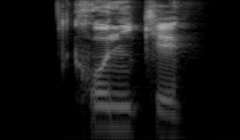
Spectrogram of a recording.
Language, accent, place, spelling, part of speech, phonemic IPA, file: French, France, Lyon, chroniquer, verb, /kʁɔ.ni.ke/, LL-Q150 (fra)-chroniquer.wav
- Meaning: 1. to write a column (for a newpaper) 2. to chronicle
